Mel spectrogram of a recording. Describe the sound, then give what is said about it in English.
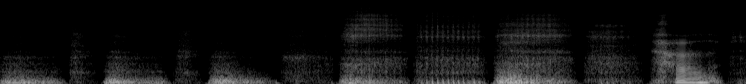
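Heavy breathing close on a microphone: a rapid, irregular series of loud, noisy inhales and exhales with a sighing, gasping quality, a short pause between breaths. “it picks up my breath a lot more”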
